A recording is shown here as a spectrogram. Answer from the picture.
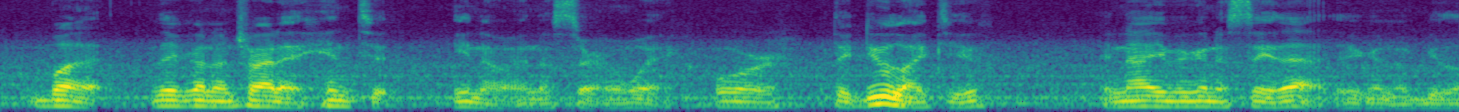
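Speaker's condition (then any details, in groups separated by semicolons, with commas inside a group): No condition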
